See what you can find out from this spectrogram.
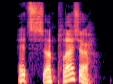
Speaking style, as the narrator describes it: Moody said, in a rather automatic tone

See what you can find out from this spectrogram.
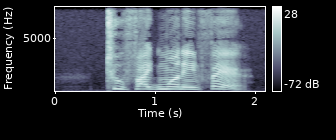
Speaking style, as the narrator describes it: I yelled

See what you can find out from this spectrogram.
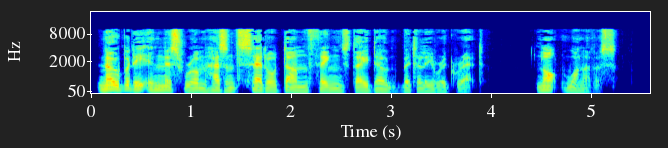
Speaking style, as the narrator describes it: said Kim gently at last

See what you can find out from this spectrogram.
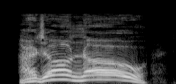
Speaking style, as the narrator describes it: Tyrus yelled back, only just audible

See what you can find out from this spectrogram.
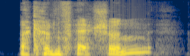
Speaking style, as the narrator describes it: Lilliman laughed, annoyance disappearing

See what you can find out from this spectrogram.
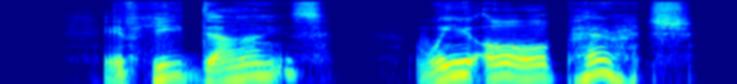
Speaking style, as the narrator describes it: Thompson, and his voice cracked suddenly into a moan

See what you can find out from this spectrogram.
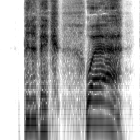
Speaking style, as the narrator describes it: he shouted, his voice cracking

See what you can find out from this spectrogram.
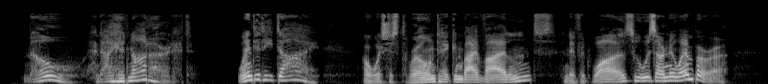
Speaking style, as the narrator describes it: a great look of terror came over the man's face, and he said in a whisper

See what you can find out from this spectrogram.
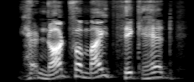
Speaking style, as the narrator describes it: he laughed

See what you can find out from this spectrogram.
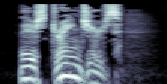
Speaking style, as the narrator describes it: Gelb pleaded, quietly

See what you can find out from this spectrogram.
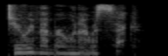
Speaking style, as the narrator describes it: I whisper against his ear

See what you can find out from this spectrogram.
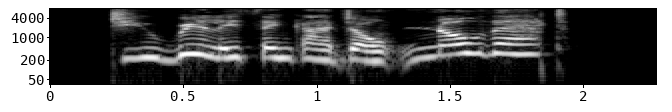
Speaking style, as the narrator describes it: I snapped

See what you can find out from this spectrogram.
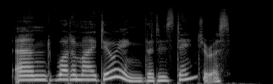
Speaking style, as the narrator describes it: She tried to make her voice light, but it was difficult

